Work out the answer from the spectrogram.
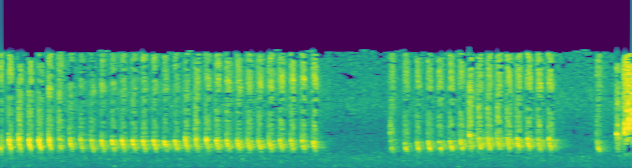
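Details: Kapas tembak bird in rolling song, two long runs of quick repeated chirps split by a brief gap, ending in a short high burst, with water rushing steadily behind.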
